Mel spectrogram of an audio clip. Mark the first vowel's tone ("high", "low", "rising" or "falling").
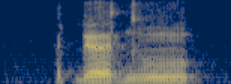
falling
